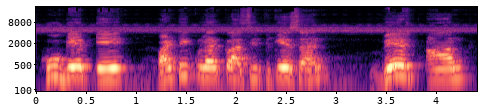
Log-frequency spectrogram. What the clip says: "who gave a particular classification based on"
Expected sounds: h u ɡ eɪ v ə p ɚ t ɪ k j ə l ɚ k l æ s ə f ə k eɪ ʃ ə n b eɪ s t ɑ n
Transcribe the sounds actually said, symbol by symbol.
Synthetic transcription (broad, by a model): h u ɡ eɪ b ə p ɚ t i k j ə l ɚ k l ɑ s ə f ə k eɪ s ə n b eɪ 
